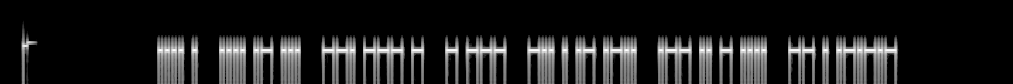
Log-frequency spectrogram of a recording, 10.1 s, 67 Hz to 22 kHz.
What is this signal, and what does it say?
Morse code, heard as a keyed tone, about 34 wpm, 700 Hz. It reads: HE HAS GOT TO DEAL WITH ME.
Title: Sentences from Top 800 Words 35wpm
